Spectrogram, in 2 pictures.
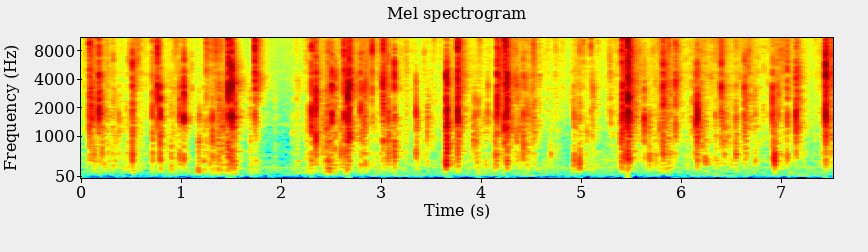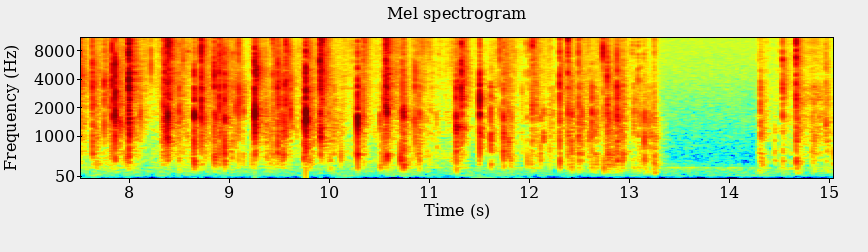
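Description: A hand pats and taps the top of a full, sealed, foil-lined plastic chip bag with its fingertips and long nails. The result is a steady stream of sharp, bright crinkles and clicks with short, dry taps. It pauses briefly near the end before a few more taps.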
